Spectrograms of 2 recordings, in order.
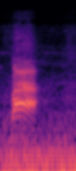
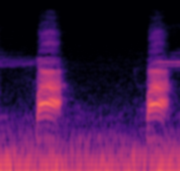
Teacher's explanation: এই বা হরফটা পড়ার সময় আপনি খেয়াল করেন আপনার দুই ঠোঁট কিন্তু একসাথে লাগলো, বা বা। তার মানে এই বা হরফটা পড়ার সময় বা হরফের উচ্চারণের স্থান হলো এই দুই ঠোঁট।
